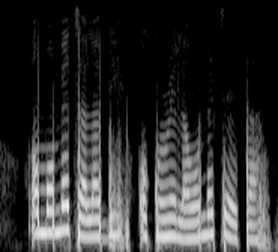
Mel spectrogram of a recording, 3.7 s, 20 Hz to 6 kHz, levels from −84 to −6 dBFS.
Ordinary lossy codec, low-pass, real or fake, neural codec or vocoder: none; 5.4 kHz; real; none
